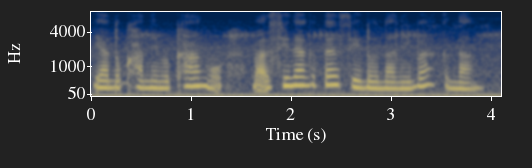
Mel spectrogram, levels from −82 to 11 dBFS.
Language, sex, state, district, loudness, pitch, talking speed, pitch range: Garo, female, Meghalaya, West Garo Hills, -15 LUFS, 215 Hz, 115 wpm, 195-265 Hz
